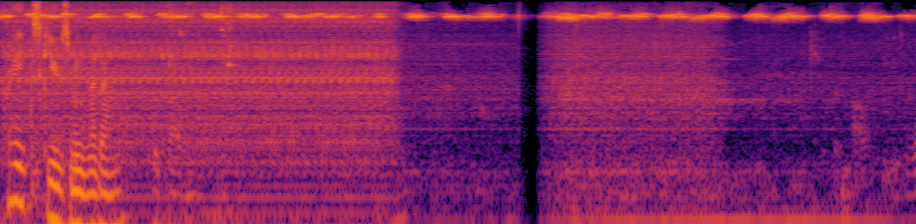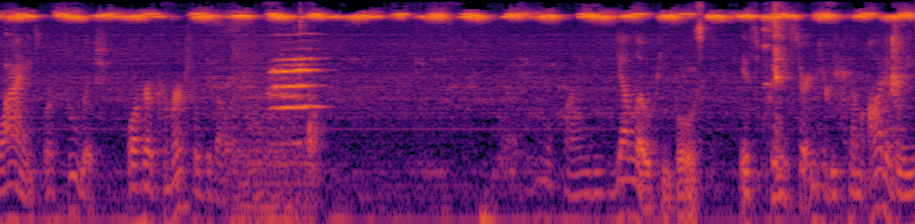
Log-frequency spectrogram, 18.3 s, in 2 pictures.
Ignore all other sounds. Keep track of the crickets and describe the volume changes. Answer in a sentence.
The volume of the crickets stays about the same.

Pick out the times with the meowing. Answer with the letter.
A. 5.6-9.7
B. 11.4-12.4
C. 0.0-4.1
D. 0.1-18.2
B.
